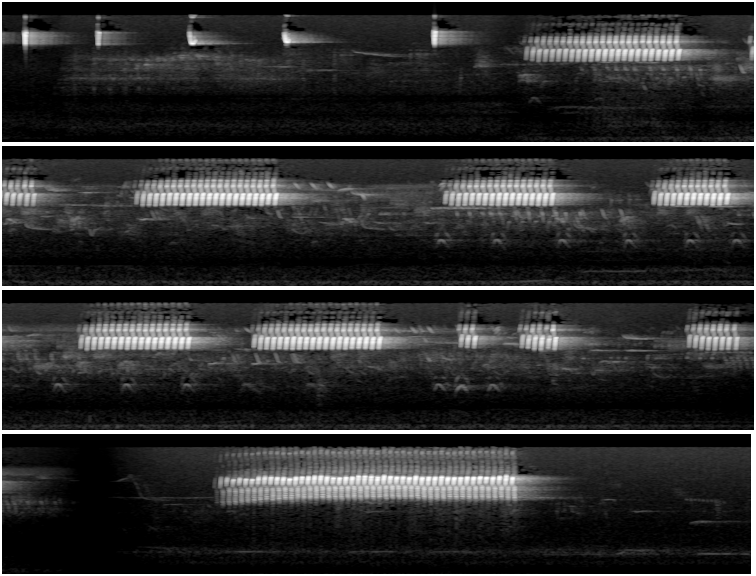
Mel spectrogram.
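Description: Chipping sparrow singing its dry, rapid, high trill over and over, about a dozen trills of a second or so each with short pauses between, then one longer trill near the end after a brief dropout. It opens with a slowing series of short high notes.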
